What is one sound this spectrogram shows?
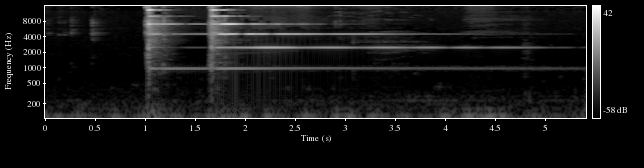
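A small desk bell rings twice with a bright, lingering ring.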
